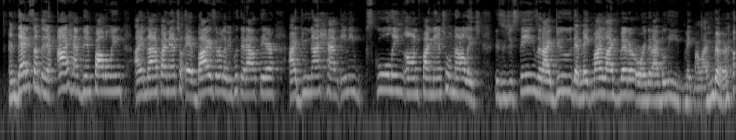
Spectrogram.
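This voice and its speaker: A woman's high voice at a moderate pace, with big swings in loudness, ordinary pitch variation and audible room echo. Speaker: vlogger. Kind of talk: casual vlog chat. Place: home room. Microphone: phone near.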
